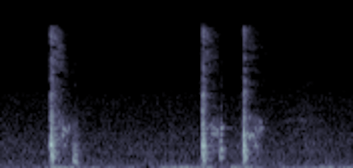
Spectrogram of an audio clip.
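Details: Three short, sharp, dry-sounding adult coughs, one alone then a quick pair, each with a brief rough tail.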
